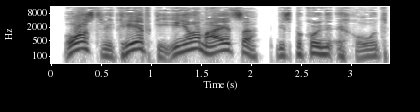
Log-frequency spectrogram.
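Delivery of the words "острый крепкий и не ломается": loud, high delighted praise. Acted. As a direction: show off the knife with glee. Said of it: "в восторге тряс".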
